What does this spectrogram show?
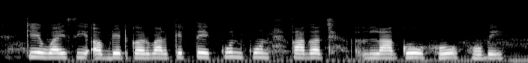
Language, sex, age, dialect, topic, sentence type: Magahi, female, 56-60, Northeastern/Surjapuri, banking, question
